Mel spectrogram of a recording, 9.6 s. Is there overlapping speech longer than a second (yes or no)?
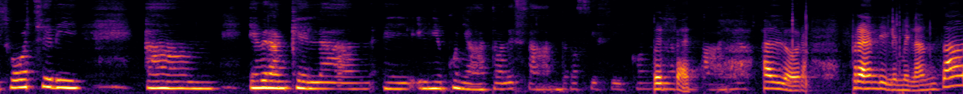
no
